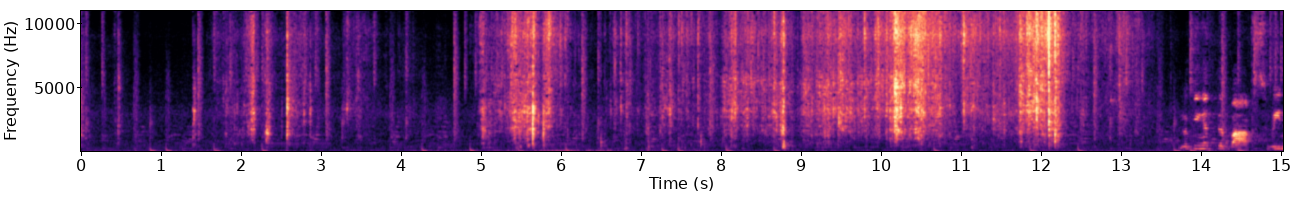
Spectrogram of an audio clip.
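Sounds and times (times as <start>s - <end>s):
plastic wrapping crinkling: 5.0s - 13.4s.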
